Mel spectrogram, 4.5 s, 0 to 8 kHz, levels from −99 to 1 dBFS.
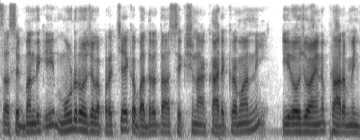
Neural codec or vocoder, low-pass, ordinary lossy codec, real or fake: codec, 16 kHz, 4 kbps, FunCodec, trained on LibriTTS, 50 frames a second; 7.2 kHz; none; fake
